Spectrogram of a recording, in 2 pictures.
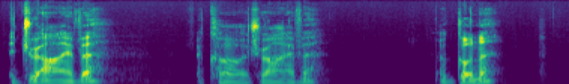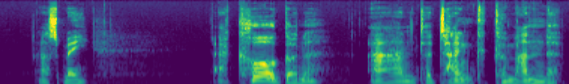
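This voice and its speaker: An actor playing a young British tank gunner in an audio play monologue, plain-spoken and reflective, in short halting phrases. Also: male voice, lowish voice, no room sound, studio quality, natural voice. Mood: proud, cheerful.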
